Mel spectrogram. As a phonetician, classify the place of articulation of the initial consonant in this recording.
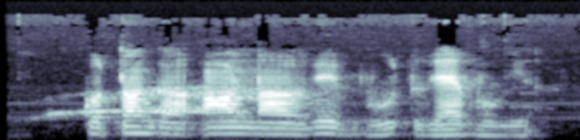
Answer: velar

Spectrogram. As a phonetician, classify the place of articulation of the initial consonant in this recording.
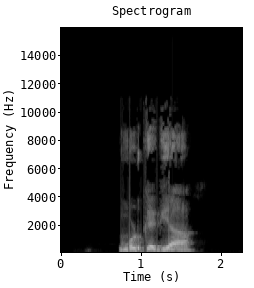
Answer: labial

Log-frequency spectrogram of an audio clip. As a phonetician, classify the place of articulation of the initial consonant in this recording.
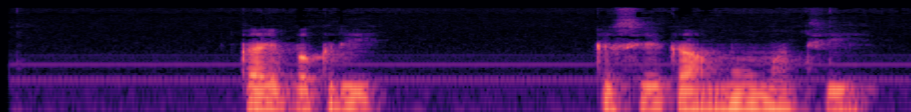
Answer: velar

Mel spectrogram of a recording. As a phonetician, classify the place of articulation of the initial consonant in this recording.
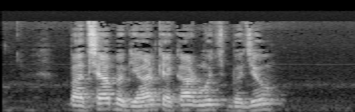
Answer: labial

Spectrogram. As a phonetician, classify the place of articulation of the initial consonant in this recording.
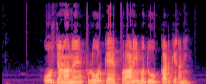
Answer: alveolar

